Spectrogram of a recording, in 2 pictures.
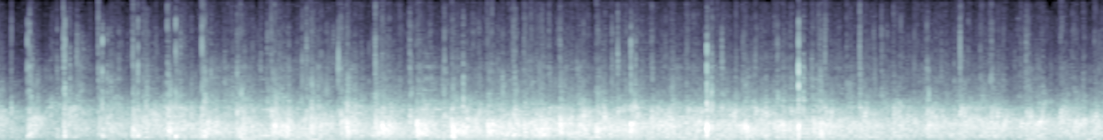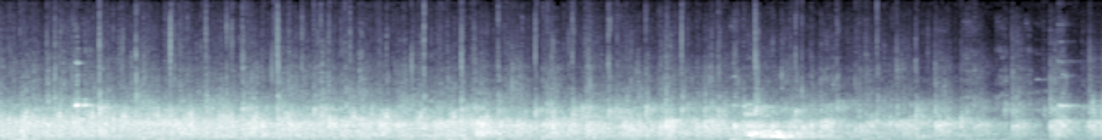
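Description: An audience applauds loudly in a large hall, then the applause fades.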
